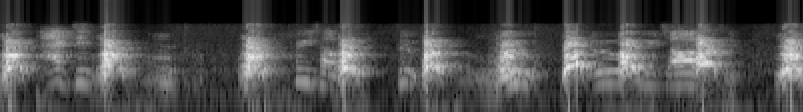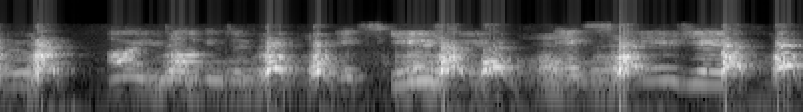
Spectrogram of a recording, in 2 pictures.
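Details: A sassy Shepherd/Husky mix named Naga keeps up a shouting contest, pouring out rapid, wavering yowls and grumbling howls almost without pause, while a person talks back to him.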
